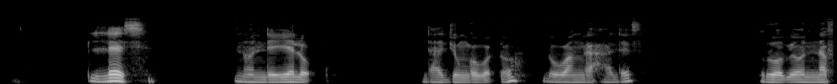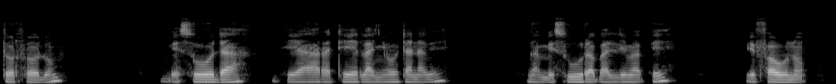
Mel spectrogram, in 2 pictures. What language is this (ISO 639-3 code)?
ful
